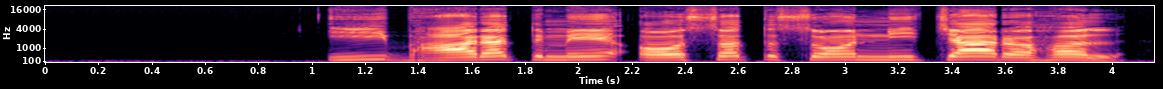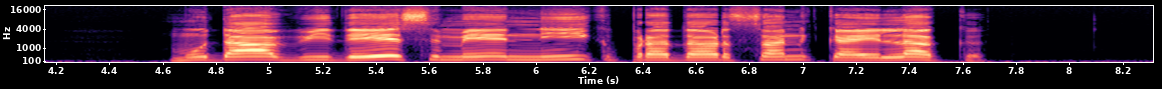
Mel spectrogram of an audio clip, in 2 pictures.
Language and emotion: Maithili, neutral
